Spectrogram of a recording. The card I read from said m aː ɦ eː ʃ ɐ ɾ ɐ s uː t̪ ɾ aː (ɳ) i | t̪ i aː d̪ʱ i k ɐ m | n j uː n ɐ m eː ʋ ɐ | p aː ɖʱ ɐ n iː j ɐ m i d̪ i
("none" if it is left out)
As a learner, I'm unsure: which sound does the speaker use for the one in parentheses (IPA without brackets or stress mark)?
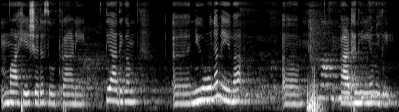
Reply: ɳ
